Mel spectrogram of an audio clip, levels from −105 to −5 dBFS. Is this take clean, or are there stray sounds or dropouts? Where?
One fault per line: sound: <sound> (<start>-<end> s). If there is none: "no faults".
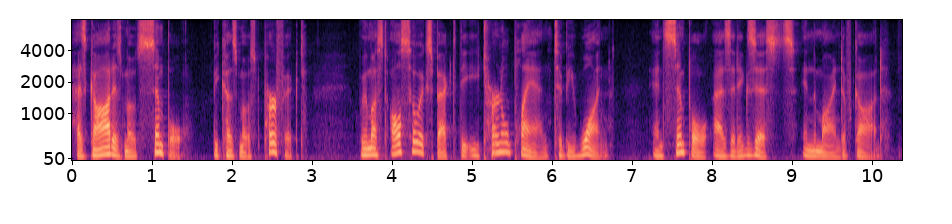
no faults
